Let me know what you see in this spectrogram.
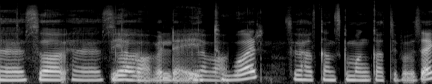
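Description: From the start until 2.28 s, a doubled audio track is heard. A second copy of the speech trails the first by about 0.7 s, somewhat quieter. It carries no reverb or room colour. It cuts off abruptly at 2.28 s. A slower second capture path is the likely cause.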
